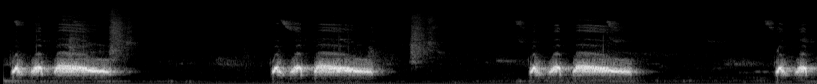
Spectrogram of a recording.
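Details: Spotted dove in gacor (vigorous) song, used to train young doves to start calling: loud cooing phrases of two short notes then a long descending coo, repeated about every two and a half seconds, with faint high chirps of other small birds.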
